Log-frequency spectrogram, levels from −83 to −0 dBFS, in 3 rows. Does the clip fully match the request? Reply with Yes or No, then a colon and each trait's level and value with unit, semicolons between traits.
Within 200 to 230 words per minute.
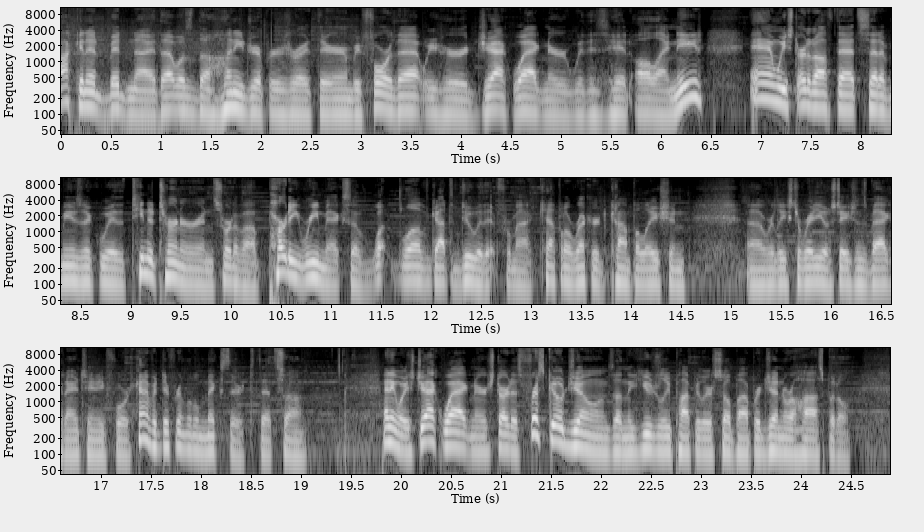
Yes: fast, 205 wpm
